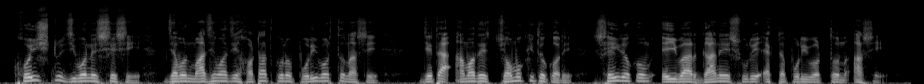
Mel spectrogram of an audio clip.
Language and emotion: Bengali, neutral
